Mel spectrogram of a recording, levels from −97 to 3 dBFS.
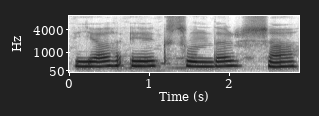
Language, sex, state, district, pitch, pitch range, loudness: Hindi, female, Bihar, Patna, 220 Hz, 210-230 Hz, -11 LUFS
